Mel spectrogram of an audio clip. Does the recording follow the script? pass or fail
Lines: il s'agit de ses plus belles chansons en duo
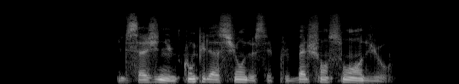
fail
